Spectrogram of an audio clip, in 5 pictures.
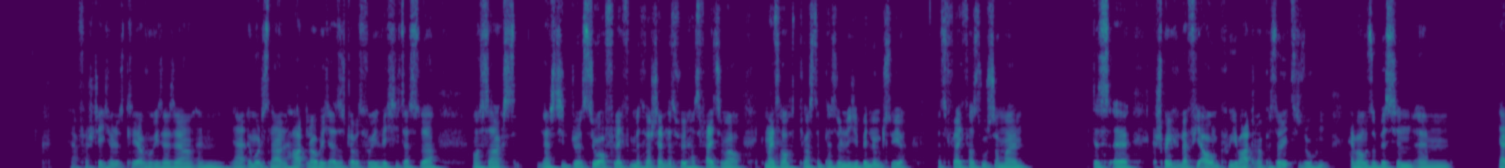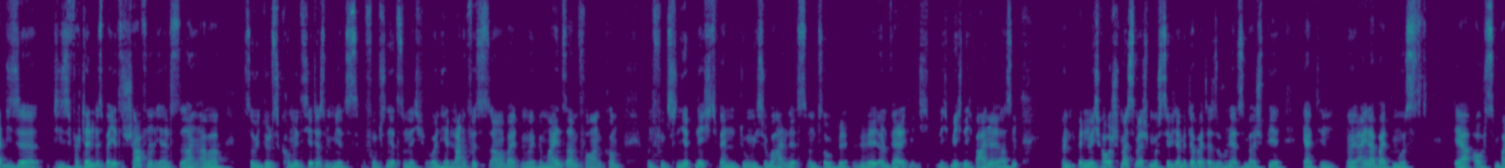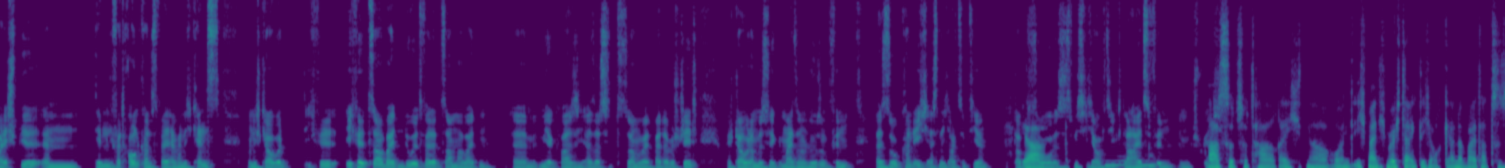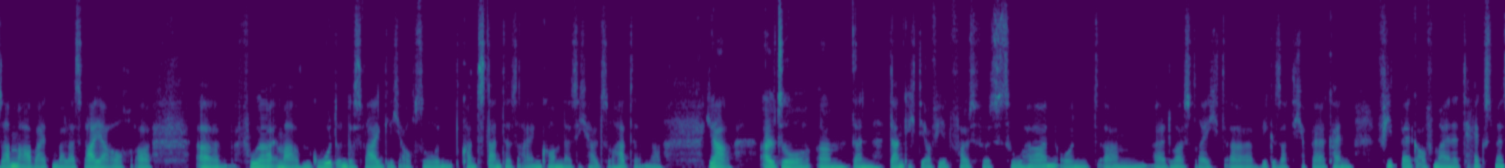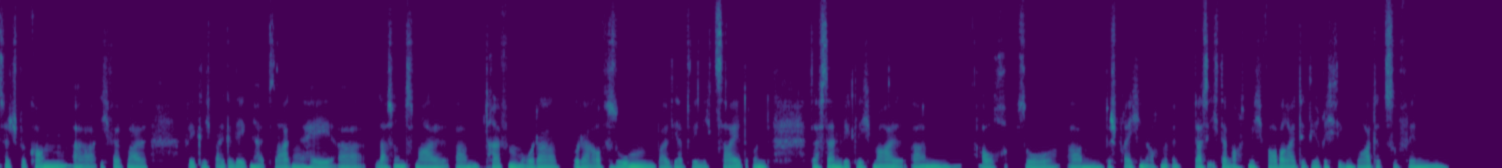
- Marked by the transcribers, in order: unintelligible speech; unintelligible speech; other background noise; other noise
- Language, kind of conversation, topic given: German, advice, Wie kann ich Kritik annehmen, ohne sie persönlich zu nehmen?
- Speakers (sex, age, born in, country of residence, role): female, 50-54, Germany, United States, user; male, 18-19, Germany, Germany, advisor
